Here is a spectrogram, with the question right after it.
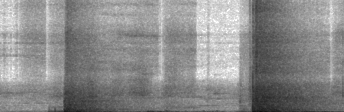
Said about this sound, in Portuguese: Foi mal aí. Tá fechando a porta.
